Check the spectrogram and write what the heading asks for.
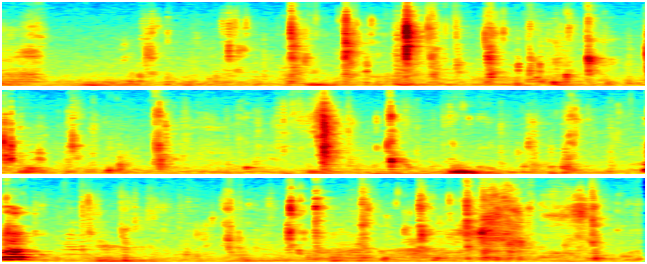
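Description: Close-miked eating sounds: chewing and biting of pork curry and rice, with irregular sharp wet smacks and clicks.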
